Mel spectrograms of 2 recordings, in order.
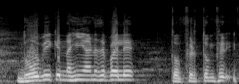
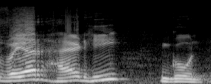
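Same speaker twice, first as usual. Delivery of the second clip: dictating; much slower than usual. Shown as a demonstration. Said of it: "teacher dictating the answer".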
